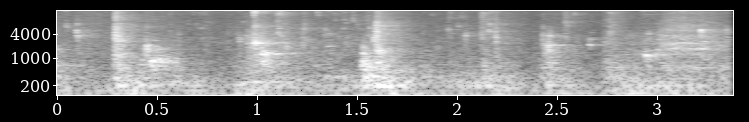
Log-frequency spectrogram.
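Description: A photographic print slides into a darkroom developer tray and is agitated, giving several soft close splashes and sloshes of liquid in quick succession.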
